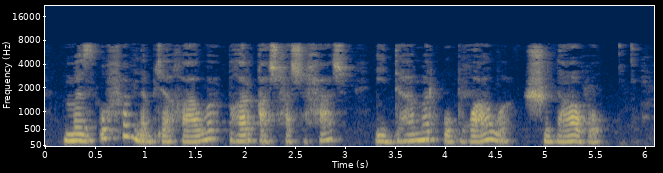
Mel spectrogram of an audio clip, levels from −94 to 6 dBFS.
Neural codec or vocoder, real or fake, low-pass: none; real; 7.2 kHz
